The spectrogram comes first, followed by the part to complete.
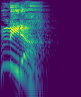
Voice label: intense; Nita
